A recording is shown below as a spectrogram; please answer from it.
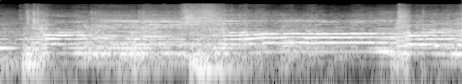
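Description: A Chitrali folk song in Khowar: a voice holding a long sung note, with drum strokes near the start and about a second in.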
